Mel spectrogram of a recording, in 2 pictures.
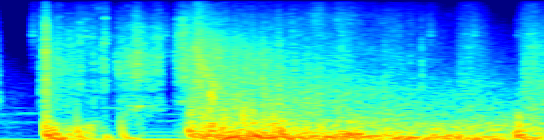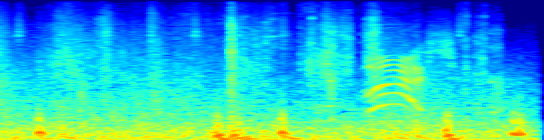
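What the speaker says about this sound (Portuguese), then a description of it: "Granada!" A grenade explodes in the video game Valorant, a loud booming blast with a sharp onset followed by dense rumbling game noise and a few smaller pops, with voices talking over the action.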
